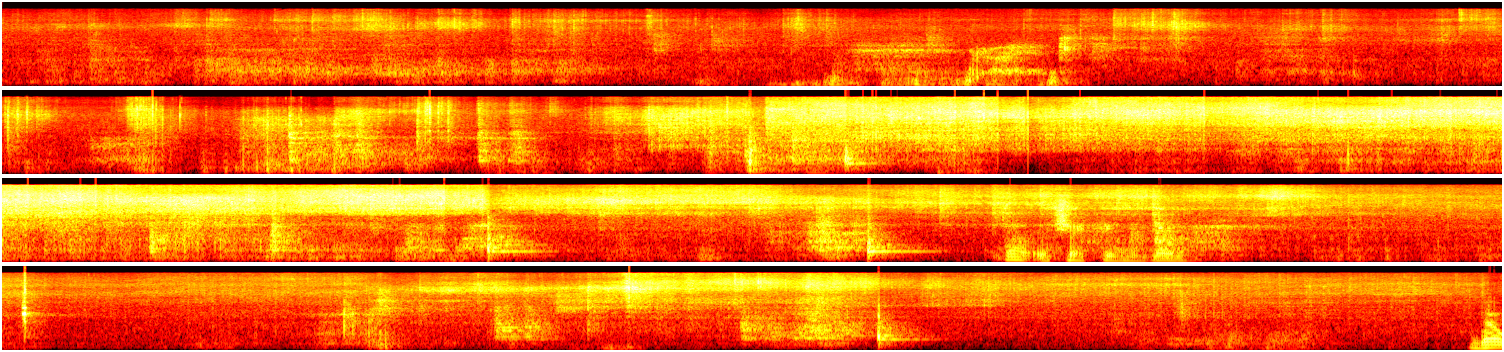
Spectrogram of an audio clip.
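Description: Sausages and burgers sizzling on a gas barbecue grill. The sizzle swells loudest for several seconds about a third of the way in, with scattered clicks throughout.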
